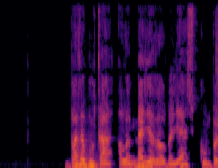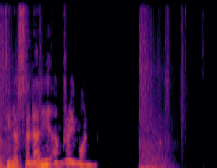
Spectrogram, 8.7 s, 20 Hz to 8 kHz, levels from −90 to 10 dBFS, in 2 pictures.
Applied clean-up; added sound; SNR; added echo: classical method spectral subtraction.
